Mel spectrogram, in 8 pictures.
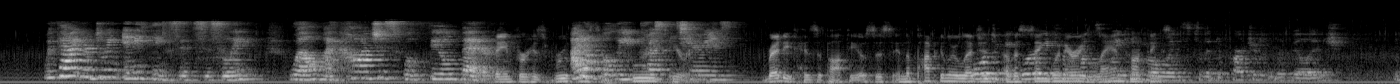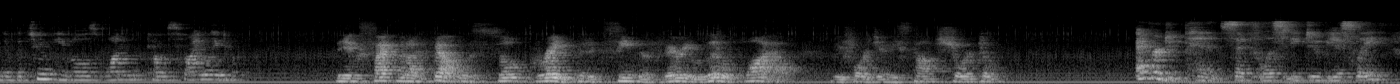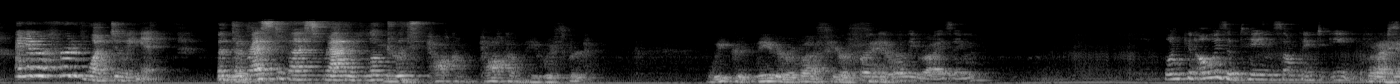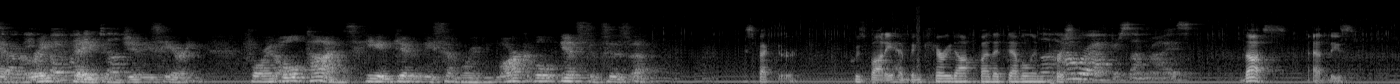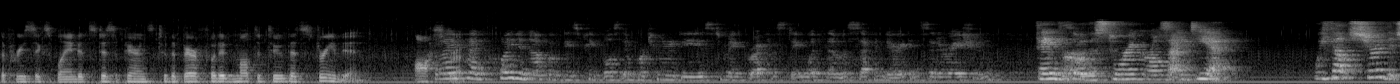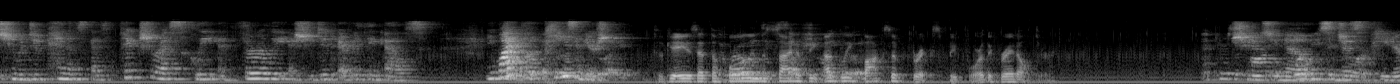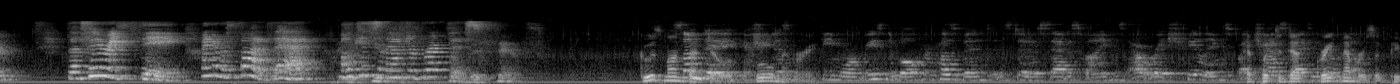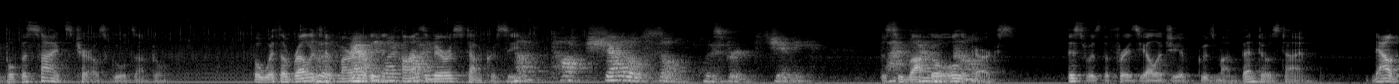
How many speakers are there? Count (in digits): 4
